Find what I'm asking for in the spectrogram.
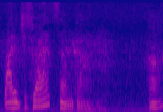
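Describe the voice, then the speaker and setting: An actress playing a bold, willful, flirtatious socialite in a teasing 1950s radio drama style. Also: female voice, extremely low pitch, sing-song, moderate pace. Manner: teasing, coy, self-assured. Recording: dull, noisy old radio recording.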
